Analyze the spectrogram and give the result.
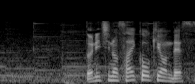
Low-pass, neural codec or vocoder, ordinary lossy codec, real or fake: none; none; none; real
